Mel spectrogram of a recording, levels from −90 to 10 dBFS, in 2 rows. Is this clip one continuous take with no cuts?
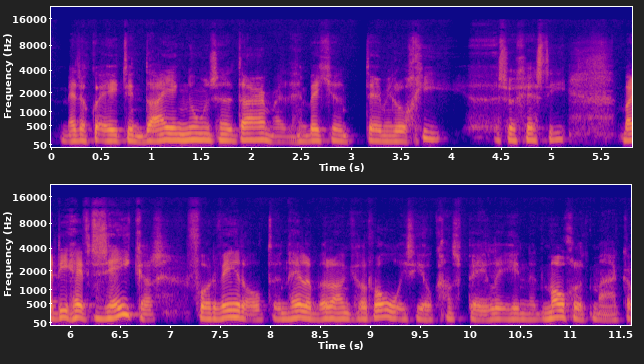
yes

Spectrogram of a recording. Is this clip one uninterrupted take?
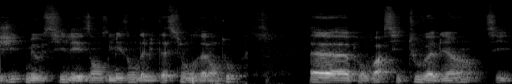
no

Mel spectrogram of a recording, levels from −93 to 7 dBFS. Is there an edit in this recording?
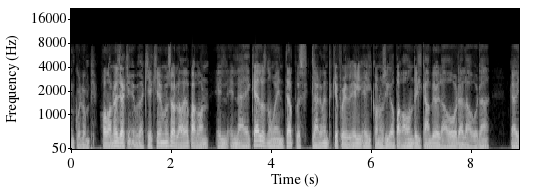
no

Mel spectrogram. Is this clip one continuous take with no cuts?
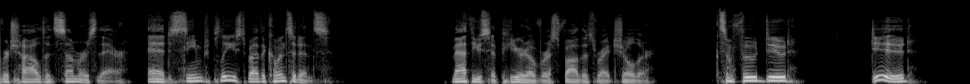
no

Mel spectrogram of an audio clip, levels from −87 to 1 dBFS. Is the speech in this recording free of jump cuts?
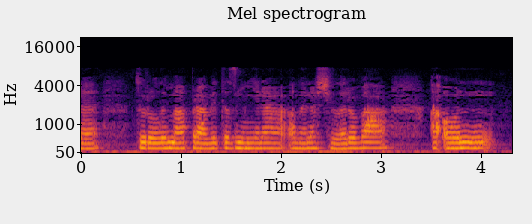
yes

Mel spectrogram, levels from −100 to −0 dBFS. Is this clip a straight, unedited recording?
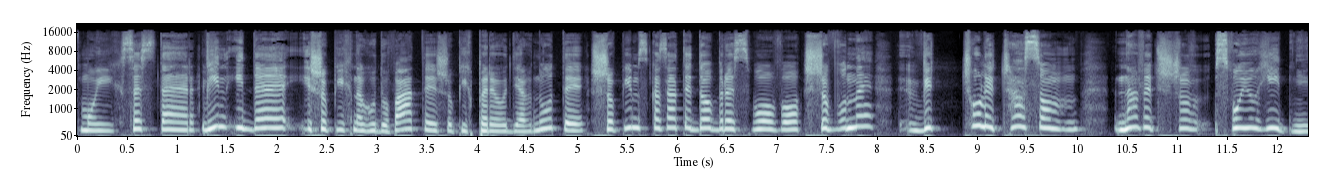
yes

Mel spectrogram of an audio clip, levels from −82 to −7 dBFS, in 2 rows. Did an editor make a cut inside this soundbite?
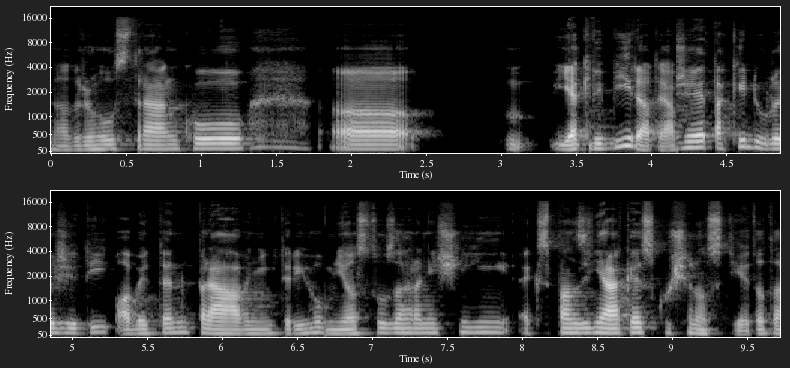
yes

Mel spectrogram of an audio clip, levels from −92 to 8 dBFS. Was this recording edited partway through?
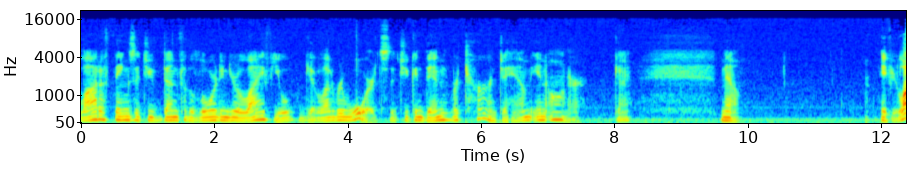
no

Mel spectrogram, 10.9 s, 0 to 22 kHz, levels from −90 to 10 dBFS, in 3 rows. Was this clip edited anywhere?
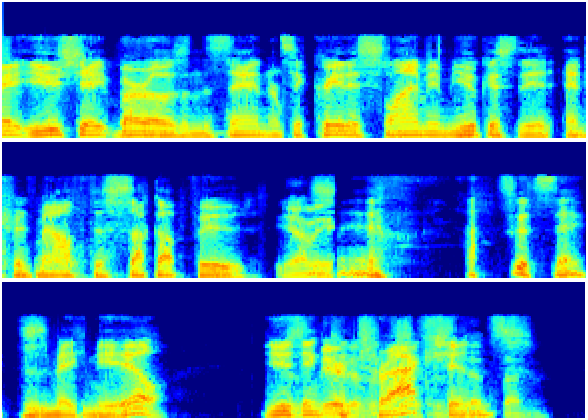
yes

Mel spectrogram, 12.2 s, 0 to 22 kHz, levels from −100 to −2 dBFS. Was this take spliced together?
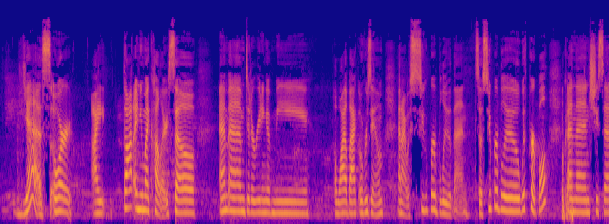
no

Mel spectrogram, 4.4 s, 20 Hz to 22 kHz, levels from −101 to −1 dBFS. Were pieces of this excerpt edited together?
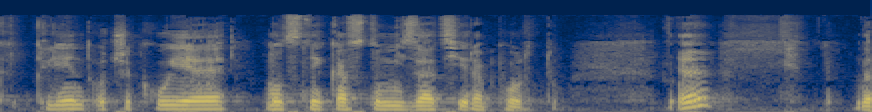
no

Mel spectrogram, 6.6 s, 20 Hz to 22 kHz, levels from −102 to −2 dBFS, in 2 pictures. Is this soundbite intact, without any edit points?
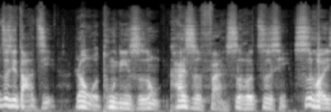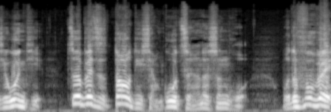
no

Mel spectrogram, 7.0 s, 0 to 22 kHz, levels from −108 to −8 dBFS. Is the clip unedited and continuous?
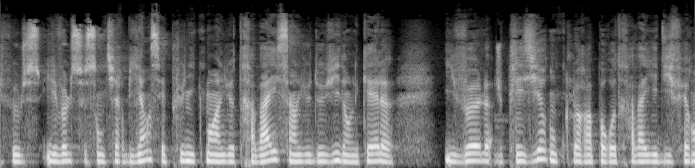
no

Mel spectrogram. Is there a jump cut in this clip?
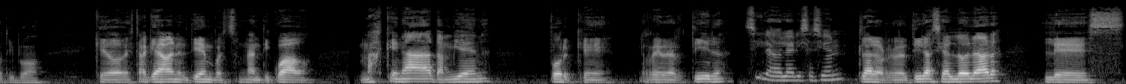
no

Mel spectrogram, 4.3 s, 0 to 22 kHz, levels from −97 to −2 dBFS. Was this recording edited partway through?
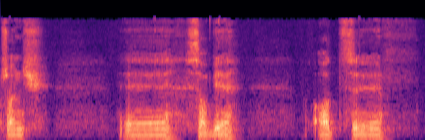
no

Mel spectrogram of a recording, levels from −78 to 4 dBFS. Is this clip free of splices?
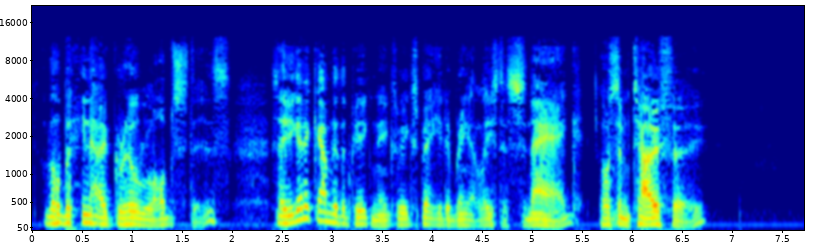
no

